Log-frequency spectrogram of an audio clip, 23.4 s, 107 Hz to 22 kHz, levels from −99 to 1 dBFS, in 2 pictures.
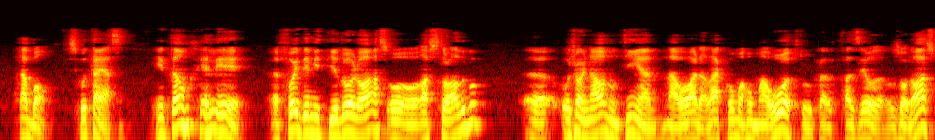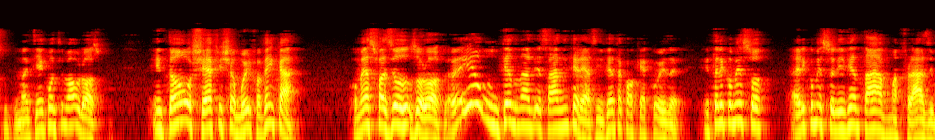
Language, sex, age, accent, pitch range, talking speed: Portuguese, male, 50-69, Brazilian, 130-185 Hz, 165 wpm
